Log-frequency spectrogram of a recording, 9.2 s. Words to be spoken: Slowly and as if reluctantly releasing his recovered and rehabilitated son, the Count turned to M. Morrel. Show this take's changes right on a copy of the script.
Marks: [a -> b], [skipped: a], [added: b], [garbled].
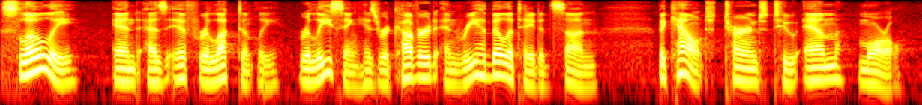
Slowly and as if reluctantly releasing his recovered and rehabilitated son, the Count turned to M. Morrel.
